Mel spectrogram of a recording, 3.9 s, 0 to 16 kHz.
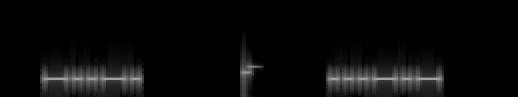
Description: Morse code, heard as a keyed tone, about 22 wpm, 700 Hz. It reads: / <SK>
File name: practice / 22wpm / Single Punctuation-Prosign - Rapid-Fire - 22wpm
